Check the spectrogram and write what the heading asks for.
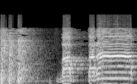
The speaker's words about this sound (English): That's my firecrackers going off for the new year.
